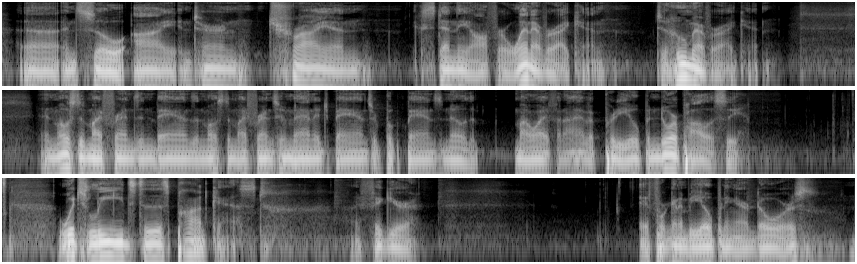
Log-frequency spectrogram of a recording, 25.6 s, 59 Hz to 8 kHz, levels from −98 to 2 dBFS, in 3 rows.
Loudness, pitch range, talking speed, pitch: -23 LUFS, 70-95 Hz, 150 wpm, 75 Hz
